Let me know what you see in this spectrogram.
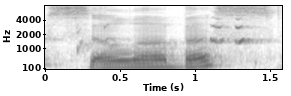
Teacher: letter A is going to be unstressed, so it'll be a schwa here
